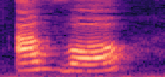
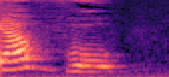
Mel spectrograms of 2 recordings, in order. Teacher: na palavra avó, a gente tem um acento agudo, né, que abre o som do O. E na palavra avô, a gente tem o acento circunflexo, que fecha o som do O.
